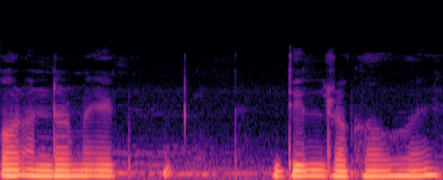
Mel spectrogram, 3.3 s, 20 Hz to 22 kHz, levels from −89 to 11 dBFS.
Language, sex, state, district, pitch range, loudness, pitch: Hindi, male, Arunachal Pradesh, Lower Dibang Valley, 120-125 Hz, -13 LUFS, 125 Hz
